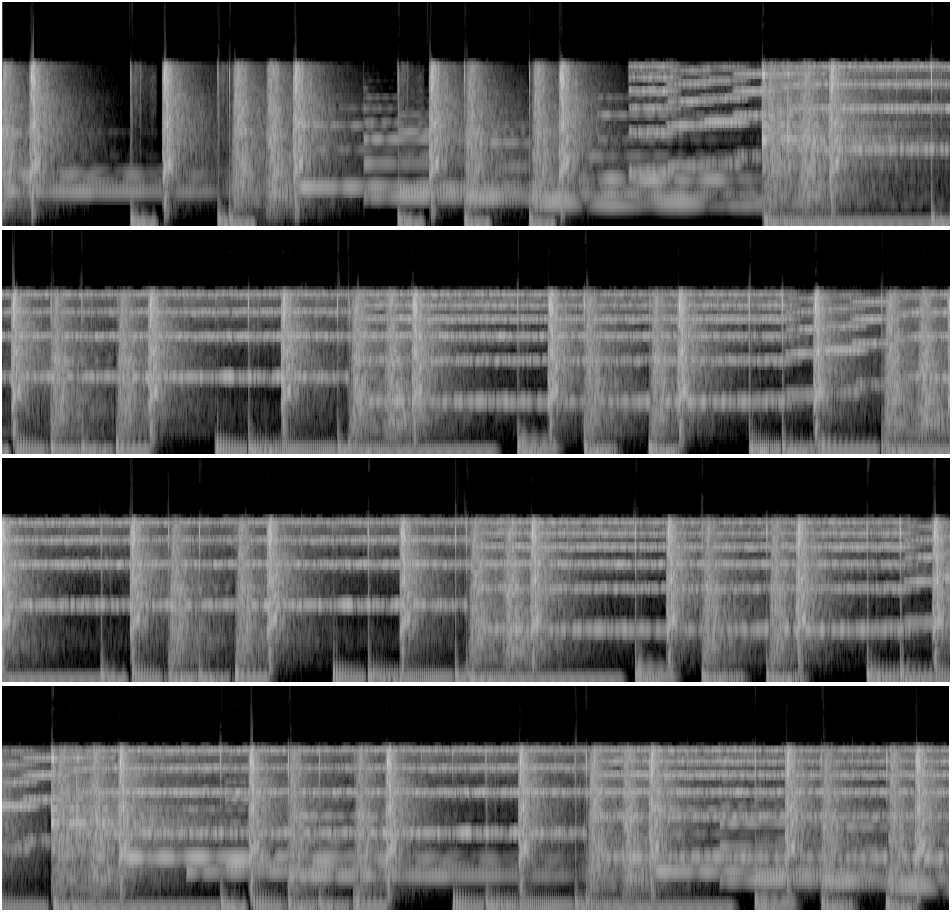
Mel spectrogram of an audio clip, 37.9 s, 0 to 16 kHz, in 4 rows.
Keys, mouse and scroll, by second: 2.2 scroll up 2, 3.1 scroll down 2, 5.9 click, 6.6 right click, 7.4 click, 8.5 click, 11.0 click, 14.0 click, 15.9 scroll up 2, 16.8 click, 17.5 click, 18.6 middle click, 19.7 scroll up 1, 20.8 click, 21.8 click, 23.7 click, 25.1 click, 25.7 click, 26.8 scroll down 3, 27.5 scroll up 3, 28.7 click, 30.4 click, 31.8 click, 33.1 click, 34.5 click, 35.9 click, 36.7 scroll down 2.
